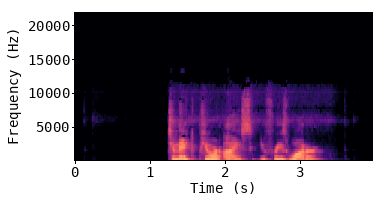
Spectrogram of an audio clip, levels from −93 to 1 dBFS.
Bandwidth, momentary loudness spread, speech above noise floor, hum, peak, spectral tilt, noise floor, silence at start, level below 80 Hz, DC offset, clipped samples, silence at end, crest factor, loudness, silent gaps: 11 kHz; 10 LU; over 69 dB; none; -6 dBFS; -6 dB/octave; under -90 dBFS; 1.25 s; -62 dBFS; under 0.1%; under 0.1%; 0.7 s; 18 dB; -21 LUFS; none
